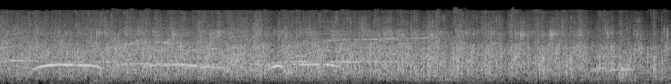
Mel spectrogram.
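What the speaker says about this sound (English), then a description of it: "Please join me in a round of applause for their meritorious accomplishments." Graduation ceremony audience applauding graduates, loud sustained clapping from a large crowd that stays even throughout, with occasional whistles and cheers over it.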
